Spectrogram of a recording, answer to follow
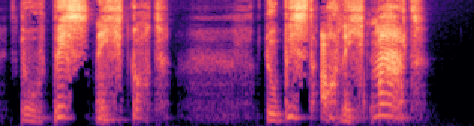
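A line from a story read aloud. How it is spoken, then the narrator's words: Hateful hiss. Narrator (German): zischte er voller Hass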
